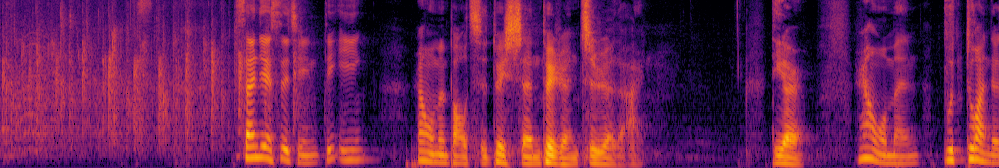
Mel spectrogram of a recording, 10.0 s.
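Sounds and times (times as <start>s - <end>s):
audience applause: 0.0s - 3.2s
speech: 2.4s - 6.5s, 7.7s - 9.9s.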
